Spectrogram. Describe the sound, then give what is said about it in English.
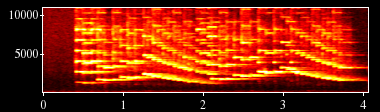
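High, whistling piccolo pipes of a Chiappa barrel organ, three pipes to each note, play a quick run of bright notes that mostly steps downward. The notes are clear and steady, with no talk. “Here are the piccolos.”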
